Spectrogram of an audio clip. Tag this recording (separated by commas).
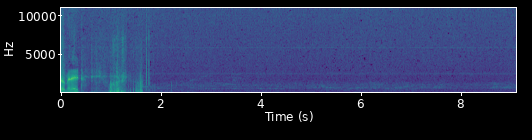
Speech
